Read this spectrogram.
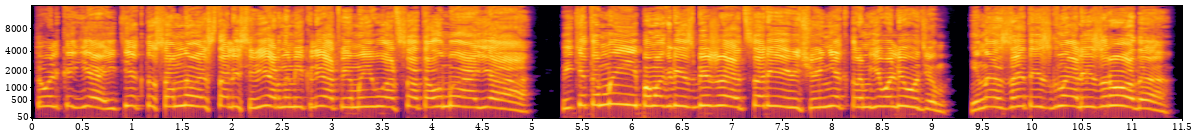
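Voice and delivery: высокий напряжённый крик; кричать, чтобы слышали все; крик во всё горло. A narrator's reading. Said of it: "Учай кричал во всё горло". (крик во всё горло)

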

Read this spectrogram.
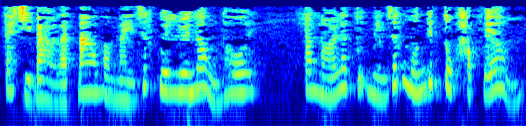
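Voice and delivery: ordinary delivery

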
